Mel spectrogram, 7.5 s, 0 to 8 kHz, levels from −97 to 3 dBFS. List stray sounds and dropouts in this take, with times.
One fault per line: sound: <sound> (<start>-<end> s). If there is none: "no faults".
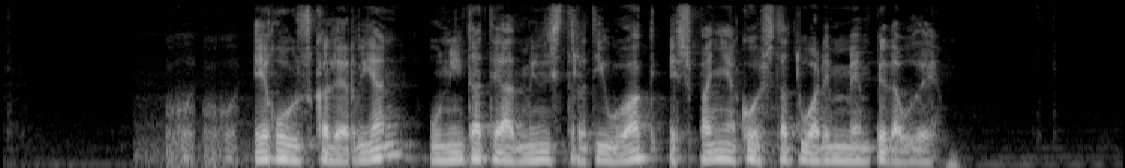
sound: laugh (1.1-1.6 s)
